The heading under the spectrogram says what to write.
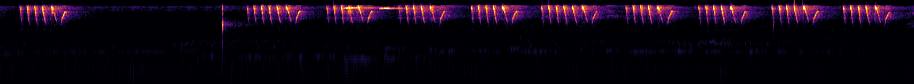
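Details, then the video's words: Mountain prinia song: high, dry, ticking trilled bursts repeated nearly twice per second after an opening pause, over steady low background noise. "CIBLEK GUNUNG GACOR TEMBAKAN PANJANG"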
